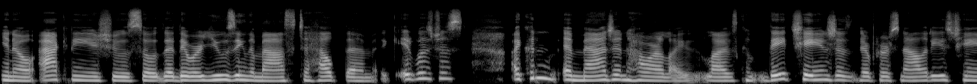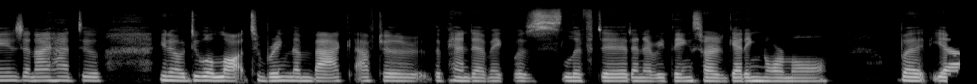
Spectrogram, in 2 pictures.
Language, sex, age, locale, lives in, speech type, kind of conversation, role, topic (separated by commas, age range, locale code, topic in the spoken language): English, female, 50-54, en-US, United States, conversation, unstructured, none, Which world events have felt like turning points in your life, and why?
